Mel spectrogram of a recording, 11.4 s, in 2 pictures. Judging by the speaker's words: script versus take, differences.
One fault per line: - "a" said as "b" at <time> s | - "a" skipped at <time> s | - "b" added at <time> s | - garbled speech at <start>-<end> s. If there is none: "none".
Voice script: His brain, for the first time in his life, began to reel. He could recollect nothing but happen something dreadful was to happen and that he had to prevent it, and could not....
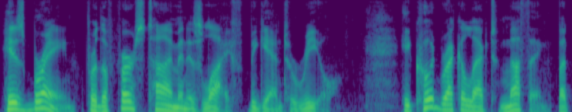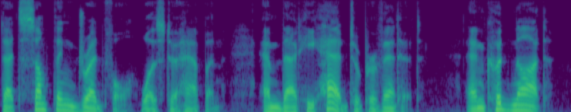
- "happen" said as "that" at 5.7 s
